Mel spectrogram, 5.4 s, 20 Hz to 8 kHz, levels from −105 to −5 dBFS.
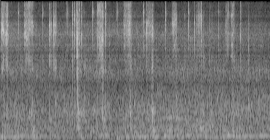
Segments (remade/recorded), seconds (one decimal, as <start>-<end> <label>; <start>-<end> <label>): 0.0-5.4 remade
